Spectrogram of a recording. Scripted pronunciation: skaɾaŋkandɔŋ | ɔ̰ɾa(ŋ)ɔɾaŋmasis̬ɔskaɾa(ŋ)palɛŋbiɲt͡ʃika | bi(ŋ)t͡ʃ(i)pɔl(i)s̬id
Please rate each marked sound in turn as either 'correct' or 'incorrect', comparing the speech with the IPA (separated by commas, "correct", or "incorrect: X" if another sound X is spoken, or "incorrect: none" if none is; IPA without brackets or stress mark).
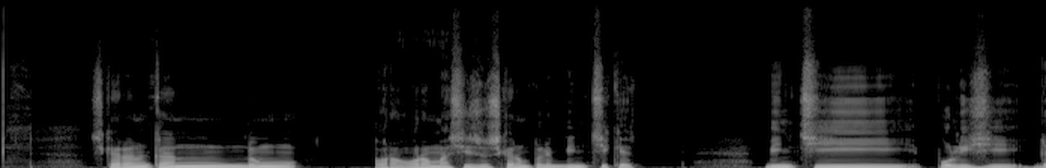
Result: correct, correct, incorrect: ɲ, correct, correct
